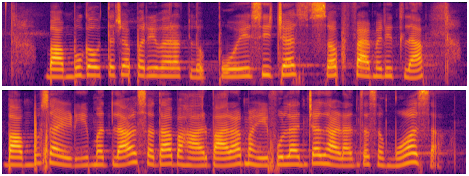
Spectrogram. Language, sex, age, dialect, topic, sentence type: Marathi, female, 18-24, Southern Konkan, agriculture, statement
